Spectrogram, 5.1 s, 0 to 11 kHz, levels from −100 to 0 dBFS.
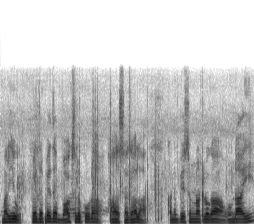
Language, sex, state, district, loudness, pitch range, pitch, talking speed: Telugu, male, Andhra Pradesh, Sri Satya Sai, -15 LUFS, 125-135 Hz, 130 Hz, 120 wpm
